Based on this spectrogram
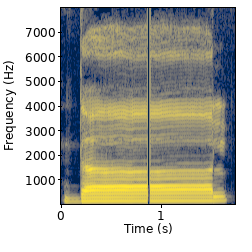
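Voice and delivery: দাল held very long; drawn-out letter. Shown as a demonstration. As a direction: stretch দাল slowly. Teacher models letter. (দাল অনেক টেনে)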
